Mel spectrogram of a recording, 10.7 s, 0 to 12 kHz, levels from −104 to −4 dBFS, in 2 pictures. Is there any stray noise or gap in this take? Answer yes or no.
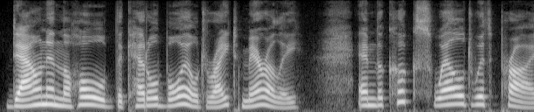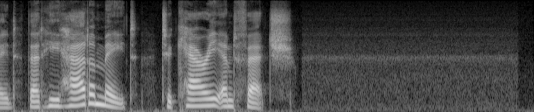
no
